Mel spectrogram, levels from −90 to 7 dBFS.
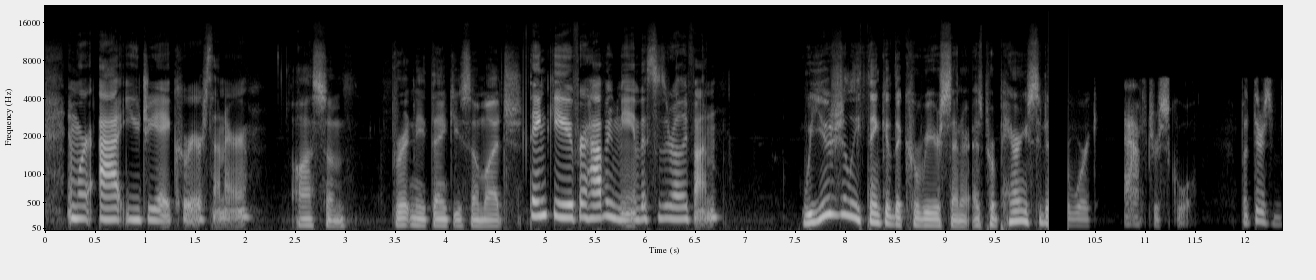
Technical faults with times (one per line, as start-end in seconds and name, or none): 10.03-12.37 input switched to a poorer device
